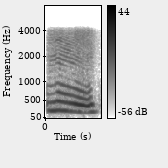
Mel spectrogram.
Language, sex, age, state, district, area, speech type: Bengali, female, 30-45, West Bengal, Darjeeling, urban, conversation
